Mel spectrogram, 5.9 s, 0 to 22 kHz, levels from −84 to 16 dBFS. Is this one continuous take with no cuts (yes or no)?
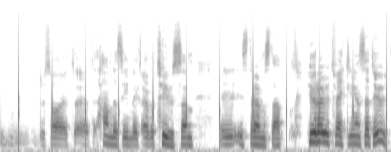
no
